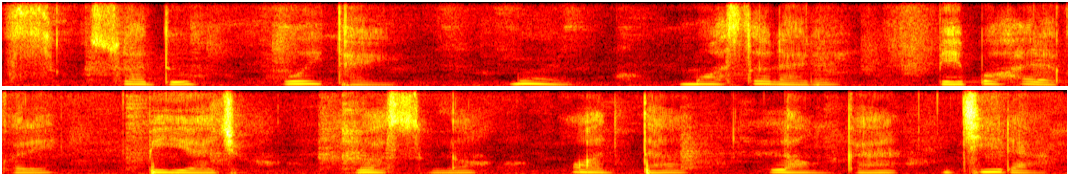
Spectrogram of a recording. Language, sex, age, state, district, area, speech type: Odia, female, 30-45, Odisha, Cuttack, urban, spontaneous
